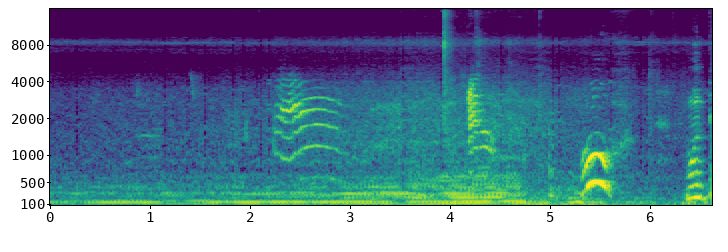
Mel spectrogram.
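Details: Female Siamese cat Sweetie meowing while her claws are trimmed: several short arched meows, the loudest and highest one near the end, with a low human voice murmuring underneath in the first half.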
